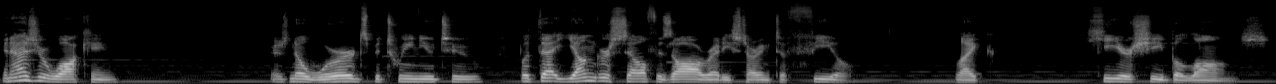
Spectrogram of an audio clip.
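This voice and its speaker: A man leading a guided visualization in a deliberate, soothing manner, pausing between short phrases. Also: mid-range voice, darkish tone. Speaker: host of an anxiety support podcast, guiding listeners. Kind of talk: guided visualization, meditation narration. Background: background music.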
